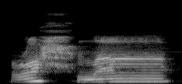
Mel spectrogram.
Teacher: جائے گا، بسم اللہ، اب را کو موٹا پڑھیں گے اور ہا کی آواز گلے کے درمیان والے حصے سے آئے گی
